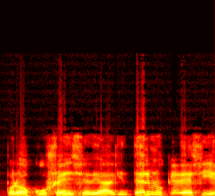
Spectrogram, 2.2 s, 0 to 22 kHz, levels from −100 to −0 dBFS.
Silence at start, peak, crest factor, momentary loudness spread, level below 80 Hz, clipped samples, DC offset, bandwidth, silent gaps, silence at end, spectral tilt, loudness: 0.05 s; -8 dBFS; 12 dB; 2 LU; -44 dBFS; under 0.1%; under 0.1%; 8.2 kHz; none; 0 s; -5.5 dB/octave; -19 LUFS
